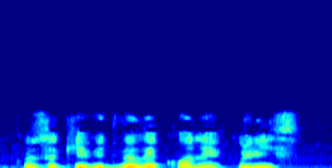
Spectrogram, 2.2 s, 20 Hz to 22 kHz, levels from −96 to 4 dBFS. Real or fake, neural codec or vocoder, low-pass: real; none; 7.2 kHz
